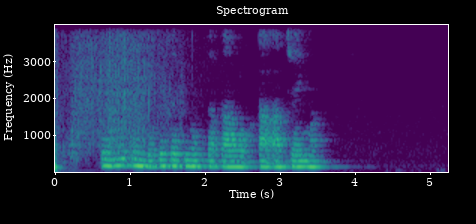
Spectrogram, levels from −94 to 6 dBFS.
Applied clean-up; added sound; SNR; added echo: none; Water / Splash, splatter; 17 dB; reverberation time 0.6 s.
